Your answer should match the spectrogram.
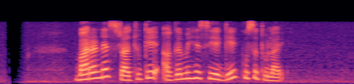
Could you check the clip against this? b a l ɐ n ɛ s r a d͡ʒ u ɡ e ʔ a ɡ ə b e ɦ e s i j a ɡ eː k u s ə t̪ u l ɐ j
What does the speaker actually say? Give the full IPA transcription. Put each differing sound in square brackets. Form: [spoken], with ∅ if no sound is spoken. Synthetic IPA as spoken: b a [ɾ] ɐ n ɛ s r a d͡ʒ u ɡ e ʔ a ɡ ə [m] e ɦ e s i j [ə] ɡ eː k u s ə t̪ u l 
